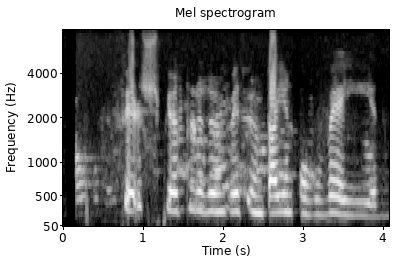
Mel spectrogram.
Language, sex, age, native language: Icelandic, male, 18-19, Polish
